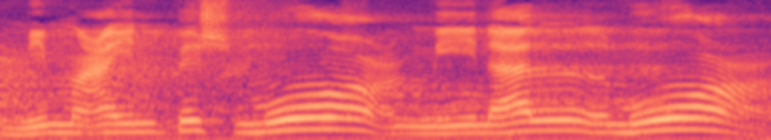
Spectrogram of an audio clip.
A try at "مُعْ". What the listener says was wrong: মুআ বলে ঠোঁটটা গোল হবে না, মিম বলার সময় ঠোঁটটা গোল হবে, আইন বলার সময় ঠোঁটটা আবার স্বাভাবিক অবস্থায় চলে আসবে, মুআ অন্যথায় প্রপার উচ্চারণটা আসবে না। মিনাল মুআ,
